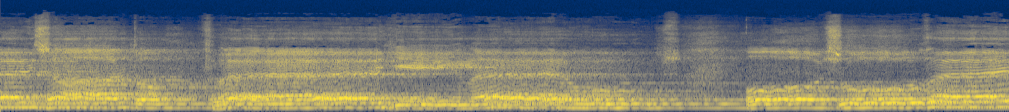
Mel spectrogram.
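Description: Monastic choir chanting a Byzantine Orthodox hymn: a steady low drone (the ison) held beneath a winding, ornamented melody line, with new phrases entering about two, four and seven and a half seconds in.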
